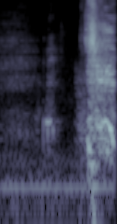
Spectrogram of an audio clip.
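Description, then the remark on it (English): A single sharp sneeze bursts out after a brief, quieter intake of breath, loud and explosive, with nobody talking. “Bless you.”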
